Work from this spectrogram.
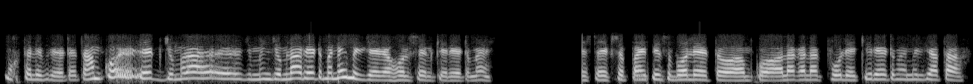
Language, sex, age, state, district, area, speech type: Urdu, male, 30-45, Bihar, Purnia, rural, conversation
